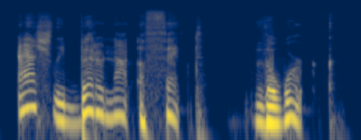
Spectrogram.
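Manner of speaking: put-on cold, icy tone, mock-chilly delivery. Quoting what a woman told a man at work, imitating a cold tone. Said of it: "in a cold tone".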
